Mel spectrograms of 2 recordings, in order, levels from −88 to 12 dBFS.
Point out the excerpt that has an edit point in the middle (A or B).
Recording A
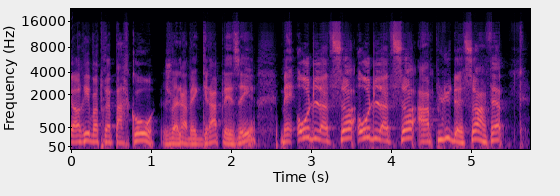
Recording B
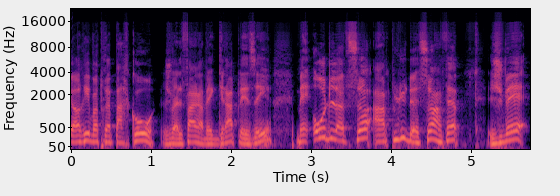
A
